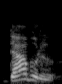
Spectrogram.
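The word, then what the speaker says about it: ダブル: It's daburu. Daburu. And just so you know, daburu is actually the Japanese pronunciation for double.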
